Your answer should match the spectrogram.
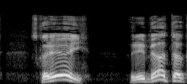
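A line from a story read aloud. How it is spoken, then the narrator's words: Group shouting. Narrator (Russian): кричали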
